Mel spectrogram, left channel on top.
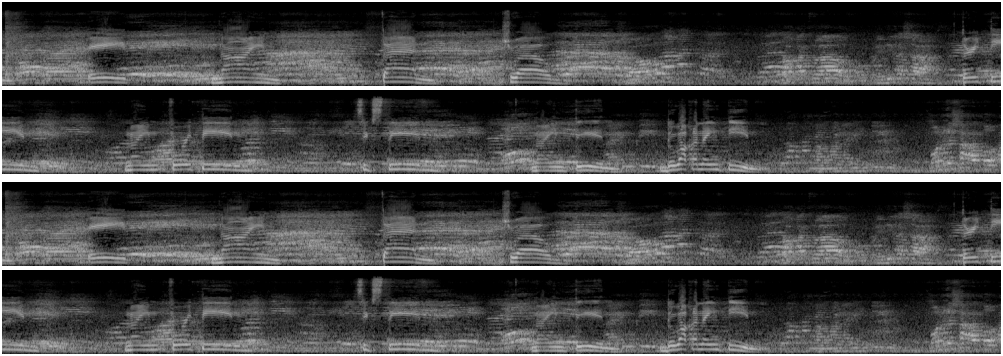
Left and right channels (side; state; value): both; identical; correlation 1.00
